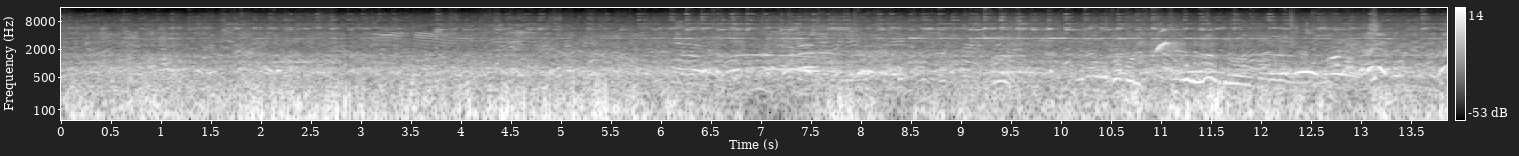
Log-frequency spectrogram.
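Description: A large crowd shouts and chatters outdoors.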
